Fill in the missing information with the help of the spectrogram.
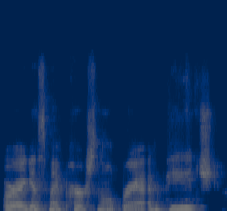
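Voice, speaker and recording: A woman's voice: deep voice, normal speed, gravelly, fairly bright tone. A woman student speaking casually and tentatively in class, leaning often on "like" as she asks questions. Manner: tentative, frequent "like" as filler.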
